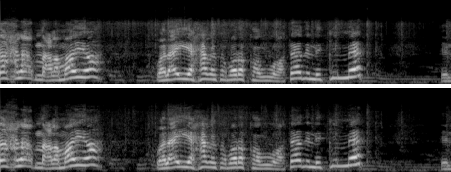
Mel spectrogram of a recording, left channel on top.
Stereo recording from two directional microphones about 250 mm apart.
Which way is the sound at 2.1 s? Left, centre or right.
Centre.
